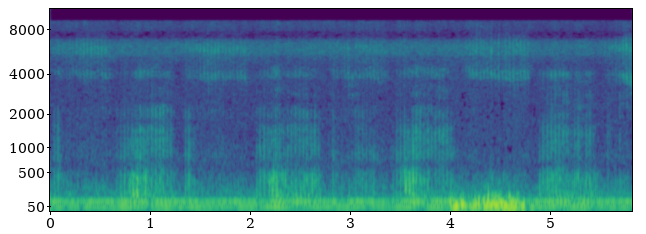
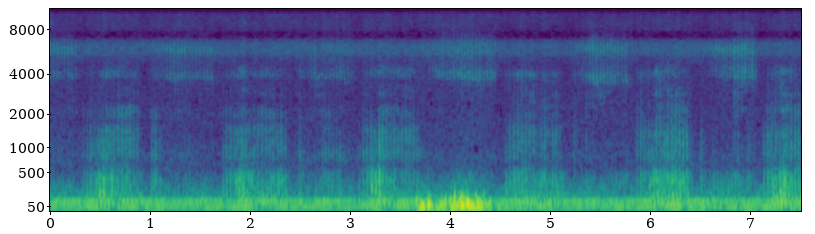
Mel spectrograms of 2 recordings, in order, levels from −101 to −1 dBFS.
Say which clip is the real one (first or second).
first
